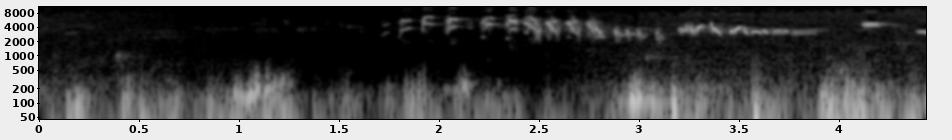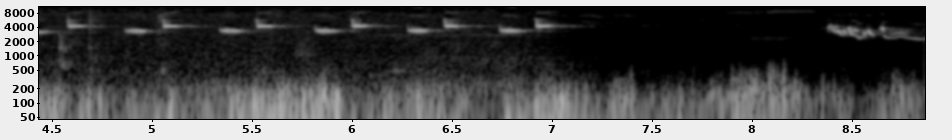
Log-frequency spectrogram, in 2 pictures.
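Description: Songbird singing: a quick falling trill, then a clear two-note phrase, high note then lower, repeated about seven times in a row, over an irregular low rumbling noise.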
